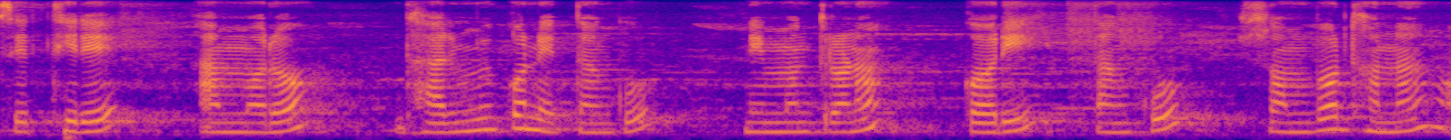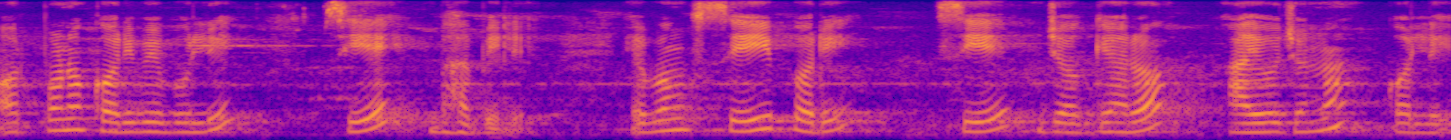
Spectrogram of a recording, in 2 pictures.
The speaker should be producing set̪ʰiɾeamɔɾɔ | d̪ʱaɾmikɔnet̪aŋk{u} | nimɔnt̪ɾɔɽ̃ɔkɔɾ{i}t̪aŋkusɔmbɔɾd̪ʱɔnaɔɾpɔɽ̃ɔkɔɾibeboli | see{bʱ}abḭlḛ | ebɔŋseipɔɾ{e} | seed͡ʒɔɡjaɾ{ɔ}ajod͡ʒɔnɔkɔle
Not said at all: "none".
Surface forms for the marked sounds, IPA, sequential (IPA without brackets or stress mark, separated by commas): u, i, bʱ, i, ɔ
